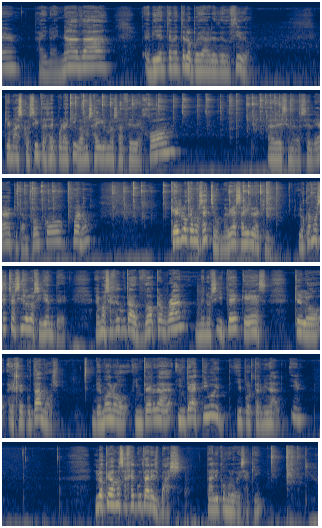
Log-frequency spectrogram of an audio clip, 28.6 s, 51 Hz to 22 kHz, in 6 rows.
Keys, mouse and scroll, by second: 3.7 click, 5.5 click, 5.7-15.1 typing, 26.0 click, 26.2 click, 27.1 click, 27.8 ctrl+click, 28.1 ctrl+Return.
